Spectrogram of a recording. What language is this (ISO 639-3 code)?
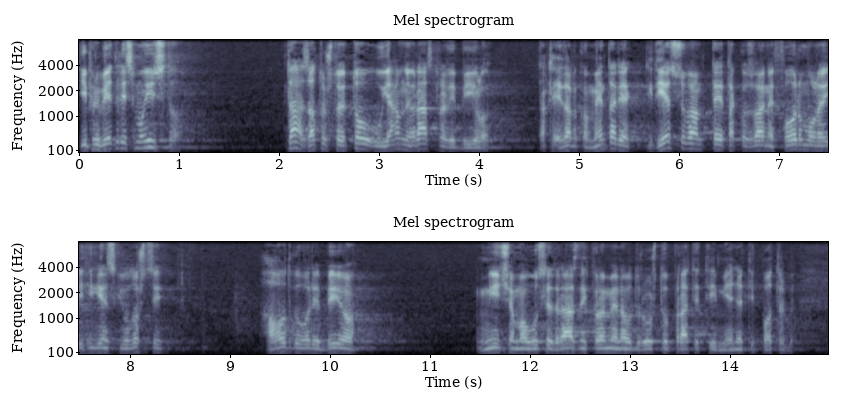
hrv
